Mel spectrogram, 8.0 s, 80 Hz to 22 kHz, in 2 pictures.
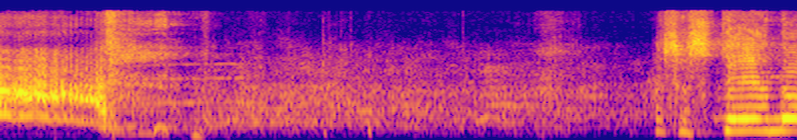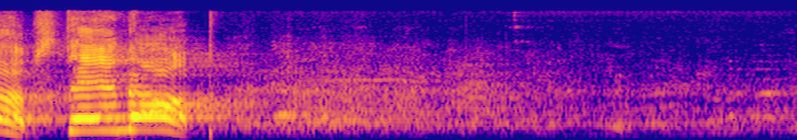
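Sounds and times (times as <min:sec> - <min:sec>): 
voice imitating a woman panicking in a pool: 0:00.0 - 0:00.8
laughter: 0:00.3 - 0:07.9
speech: 0:00.5 - 0:01.1, 0:03.4 - 0:05.2.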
